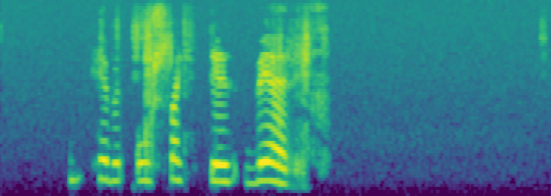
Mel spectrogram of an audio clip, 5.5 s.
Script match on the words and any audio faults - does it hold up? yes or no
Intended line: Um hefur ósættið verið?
yes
